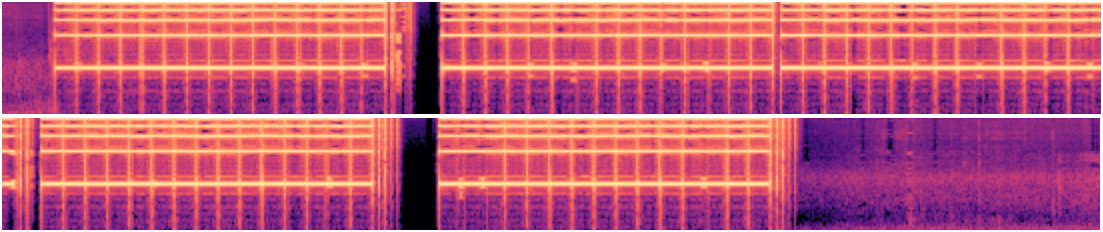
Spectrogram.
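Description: Loud, high-pitched censor bleep tone, sounded five times in a row with short breaks, laid over swearing.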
